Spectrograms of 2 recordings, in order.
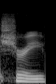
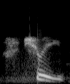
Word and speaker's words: Shreve: His opponent, Shriver, I want to pronounce his name right. – Shreve. – He had said, yeah, Shreve, that's right. One syllable, not two.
